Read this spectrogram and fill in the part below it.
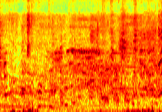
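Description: Fighting roosters and chickens cluck and call at a moderate distance, short broken bursts over a steady rustling background.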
